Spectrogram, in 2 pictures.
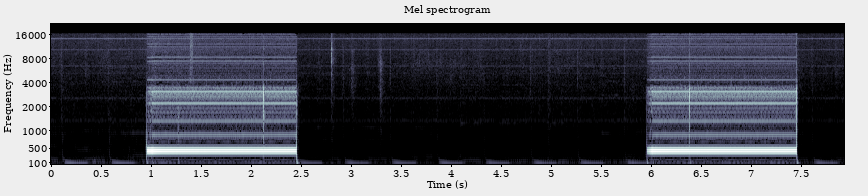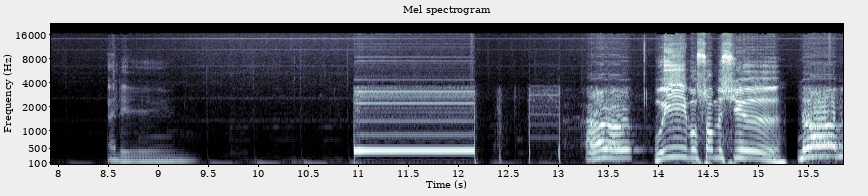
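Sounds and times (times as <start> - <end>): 
faint low clicking pulses: 0.0 - 15.8
telephone busy signal while calling a number back: 1.0 - 2.5, 6.0 - 7.5, 11.0 - 13.1
speech: 14.3 - 15.8.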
